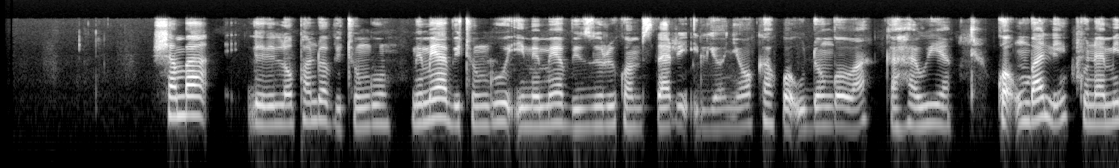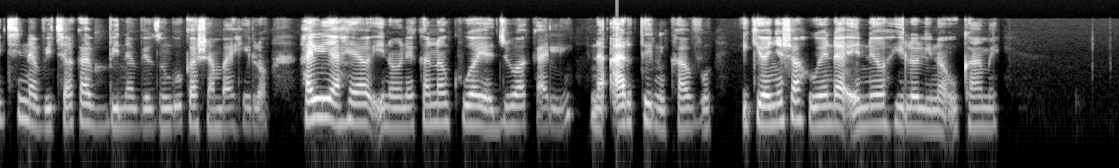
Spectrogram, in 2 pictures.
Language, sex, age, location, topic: Swahili, female, 25-35, Nairobi, health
